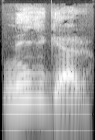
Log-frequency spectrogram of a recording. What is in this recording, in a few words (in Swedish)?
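"niger", Swedish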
